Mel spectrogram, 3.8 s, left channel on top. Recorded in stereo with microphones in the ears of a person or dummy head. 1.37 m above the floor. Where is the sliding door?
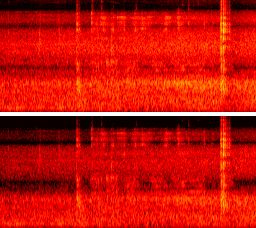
20° left (ahead or behind).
